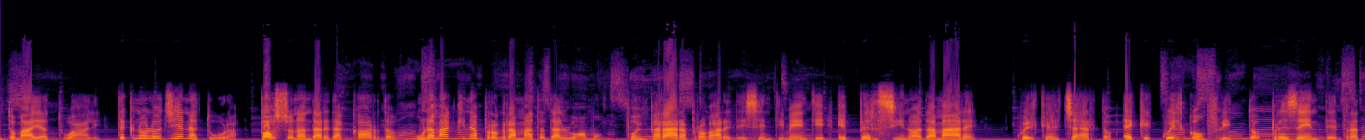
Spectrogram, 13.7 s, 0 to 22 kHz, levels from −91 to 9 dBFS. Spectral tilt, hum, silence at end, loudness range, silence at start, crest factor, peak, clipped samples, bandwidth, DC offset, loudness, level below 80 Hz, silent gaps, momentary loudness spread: -4 dB/octave; none; 0 s; 2 LU; 0 s; 18 dB; -2 dBFS; under 0.1%; 16 kHz; under 0.1%; -19 LUFS; -62 dBFS; none; 11 LU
